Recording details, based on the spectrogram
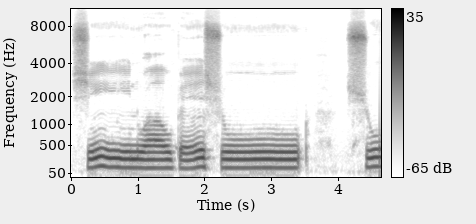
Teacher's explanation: شین واو پیشو، واو مدہ ہے، اس کو بھی ایک الف مدار میں کھینچیں گے۔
